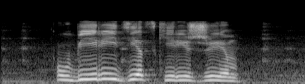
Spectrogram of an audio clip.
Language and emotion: Russian, angry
